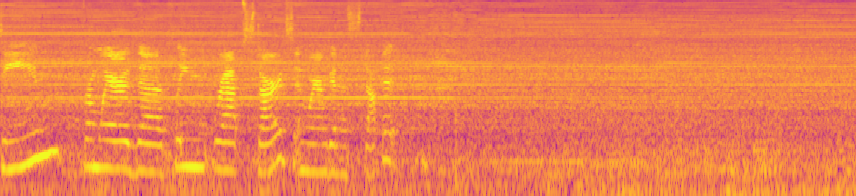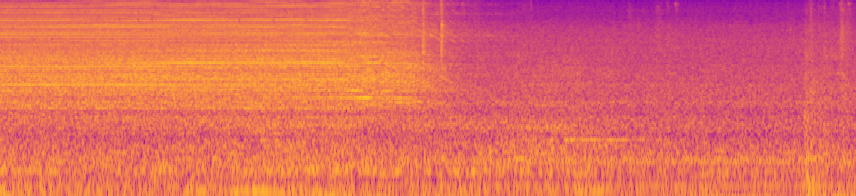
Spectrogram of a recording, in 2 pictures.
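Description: A heat gun blows with a steady whooshing hum.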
